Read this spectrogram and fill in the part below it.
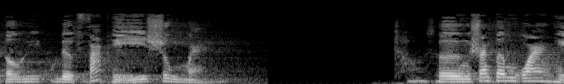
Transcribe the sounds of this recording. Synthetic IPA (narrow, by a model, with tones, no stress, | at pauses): t̪o˧jɗɨ˨˩ək̚faː˦˥p̚hḭ˧˩˥sʊ˧ŋ͡mma̰ː˨˩ŋ | ɨ˨˩əŋswa˧ŋt̪ə˧mkwaː˧ŋɦḭ˧˨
